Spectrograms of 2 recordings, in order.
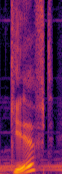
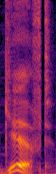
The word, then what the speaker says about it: Gift: The English gift, a present, a talent, rolls off our tongues daily, an innocent expression of generosity or skill. The German Gift, however, pronounced much like the English Gift, is unequivocally poison, a venom, a toxin, something lethal.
